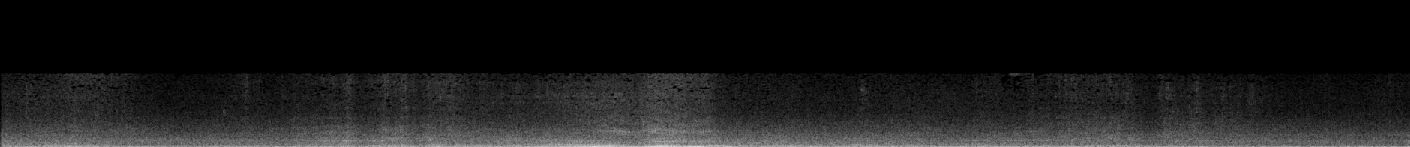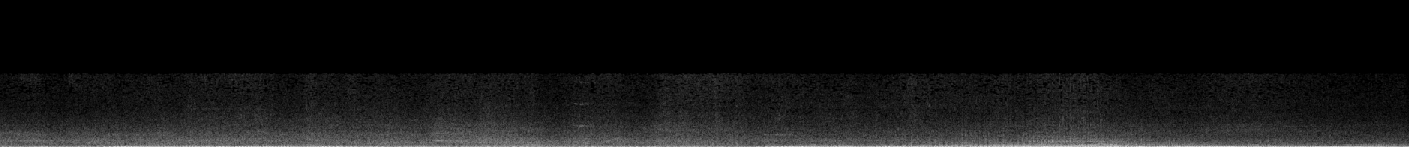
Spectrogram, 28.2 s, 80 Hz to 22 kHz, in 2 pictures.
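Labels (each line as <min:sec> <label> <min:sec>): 0:00.0 A deep rumbling sound of motorcycles passing by. 0:28.2
0:00.0 The dull, deep sound of car engines passing by. 0:28.2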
